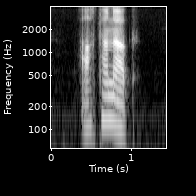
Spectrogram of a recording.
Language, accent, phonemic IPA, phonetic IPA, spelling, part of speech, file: Armenian, Eastern Armenian, /hɑχtʰɑˈnɑk/, [hɑχtʰɑnɑ́k], հաղթանակ, noun, Hy-հաղթանակ.ogg
- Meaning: victory; win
